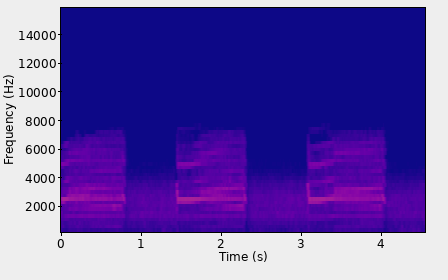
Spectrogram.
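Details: At a Southwest Florida bald eagle nest on January 28, 2017, an opossum brought to a month-old eaglet is being eaten. Three drawn-out, steady, high harmonic piping notes repeat about every one and a half seconds.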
